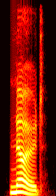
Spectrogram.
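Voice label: "node", British English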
